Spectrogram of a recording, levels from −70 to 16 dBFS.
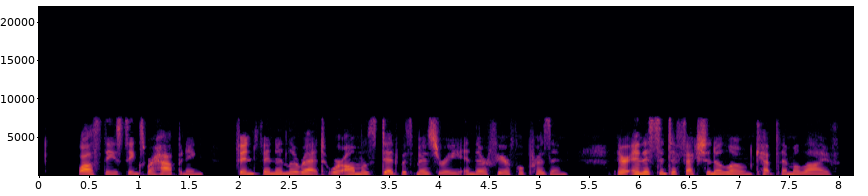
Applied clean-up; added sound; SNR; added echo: none; none; none; none.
